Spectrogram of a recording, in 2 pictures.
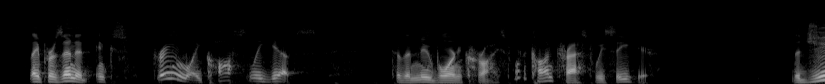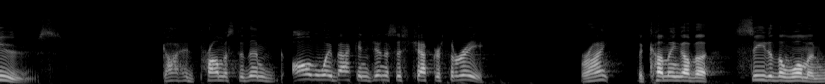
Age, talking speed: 30-49, 140 wpm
